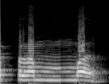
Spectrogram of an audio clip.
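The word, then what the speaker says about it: plumber: जैसे यहाँ देखो एक शब्द है प्लम्बर। प्लम्बर होता है, प्लम्बर नहीं होता है, लोग बर बोलते हैं, बर नहीं होता, प्लम्बर होता है, प्लम्बर होता है, प्लम्बर नहीं होता है, बी साइलेंट हो गया।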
